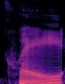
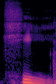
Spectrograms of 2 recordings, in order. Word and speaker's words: Quay: I mean, it's not my language, but to watch American tourists, I'm being rather disoriented and say, can I go to Surrey Quay? Be politely corrected by English. It's pronounced as Key.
